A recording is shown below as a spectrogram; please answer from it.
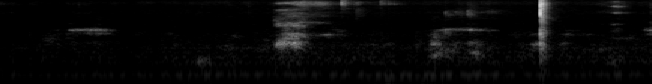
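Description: A charging-cable plug clicking into a phone's charging port once, near the end, after a few faint handling rustles.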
